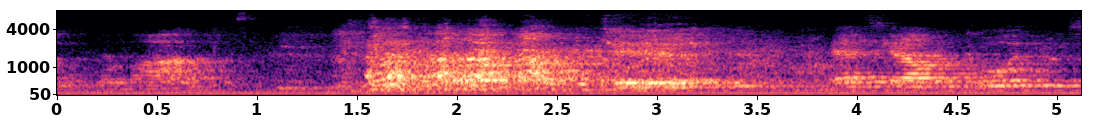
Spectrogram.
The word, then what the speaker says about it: Vermont: We prefer to pronounce it Vermont.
